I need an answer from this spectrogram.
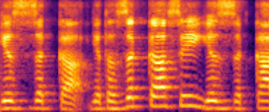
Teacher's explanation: تا کو زا کے اندر ادغام کیا گیا، جس کی وجہ سے دو زا ہو گئے ، اور زا کو ادغام کرنے کی وجہ سے دو زا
